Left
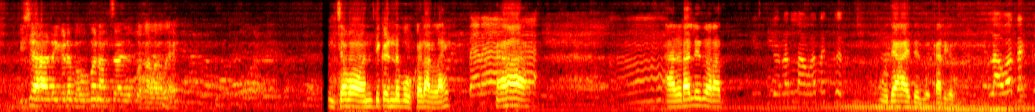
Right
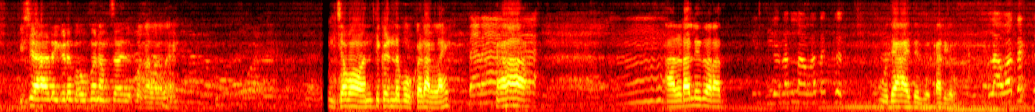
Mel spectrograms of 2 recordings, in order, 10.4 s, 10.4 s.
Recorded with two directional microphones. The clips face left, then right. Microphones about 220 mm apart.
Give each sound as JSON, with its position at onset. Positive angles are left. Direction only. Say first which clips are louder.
{"t": 0.2, "sound": "a man's voice", "louder": "right 2 dB", "side_deg": -15}
{"t": 3.2, "sound": "speech", "louder": "left 2 dB", "side_deg": 10}
{"t": 4.7, "sound": "bleat", "louder": "right 2 dB", "side_deg": -30}
{"t": 4.9, "sound": "speech", "louder": "even", "side_deg": 0}
{"t": 6.3, "sound": "sheep", "louder": "right 6 dB", "side_deg": -30}
{"t": 6.7, "sound": "speech", "louder": "even", "side_deg": 5}
{"t": 7.8, "sound": "a sound", "louder": "right 3 dB", "side_deg": -30}
{"t": 8.8, "sound": "speech", "louder": "even", "side_deg": 5}
{"t": 9.9, "sound": "speech", "louder": "right 1 dB", "side_deg": -35}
